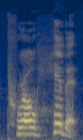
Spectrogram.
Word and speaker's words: prohibit: longer have a problem prohibit three syllables pro he bit they prohibit the use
